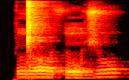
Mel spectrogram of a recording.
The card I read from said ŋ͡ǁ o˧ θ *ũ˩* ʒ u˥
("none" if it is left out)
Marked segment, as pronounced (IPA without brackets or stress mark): ũ˩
